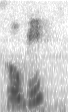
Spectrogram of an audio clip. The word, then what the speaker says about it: Hobi: And Hobi, it's supposed to be pronounced Hobi.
